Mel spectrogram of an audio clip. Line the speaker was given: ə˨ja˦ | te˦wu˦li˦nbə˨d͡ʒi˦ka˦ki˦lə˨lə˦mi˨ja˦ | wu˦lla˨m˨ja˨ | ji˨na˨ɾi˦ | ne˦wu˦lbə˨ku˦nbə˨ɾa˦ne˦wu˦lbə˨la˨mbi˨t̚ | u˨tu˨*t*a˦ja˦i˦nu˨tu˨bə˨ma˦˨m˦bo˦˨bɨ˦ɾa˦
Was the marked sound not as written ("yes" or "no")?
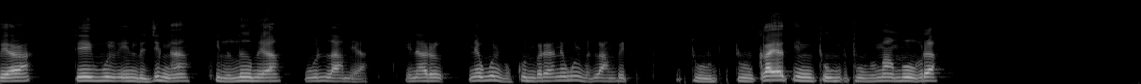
yes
